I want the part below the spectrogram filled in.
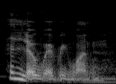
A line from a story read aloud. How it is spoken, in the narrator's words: greeted in a hushed tone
